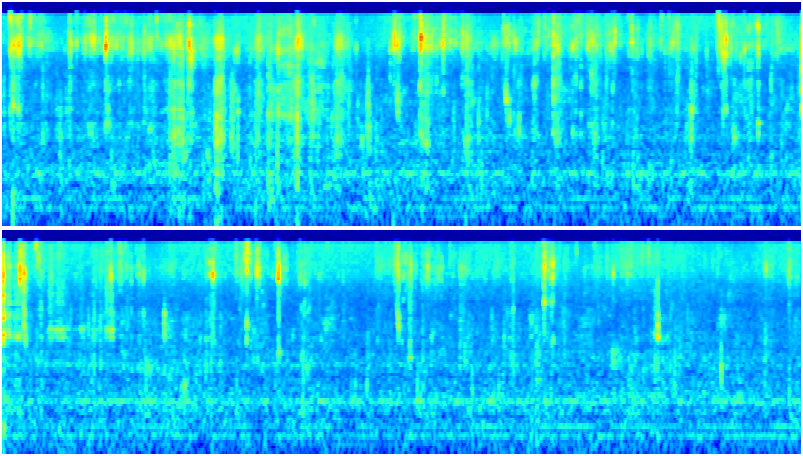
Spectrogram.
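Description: Close-miked chewing of Spam and rice: irregular wet mouth clicks and smacks, busiest in the first few seconds. About halfway, a sharp knock as the wooden spoon scoops rice from the wooden bowl. A steady low hum runs underneath.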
